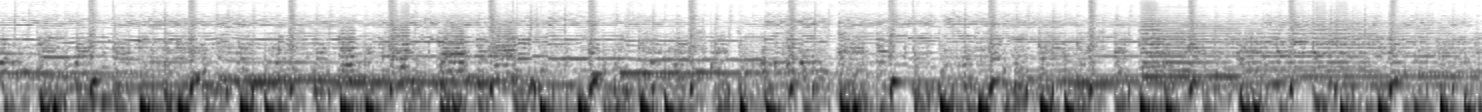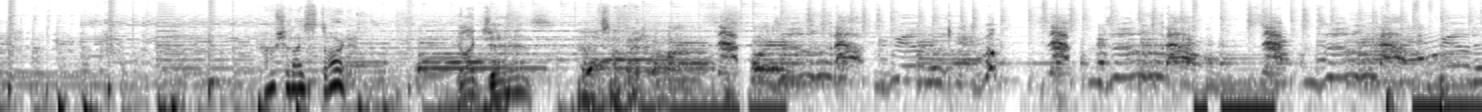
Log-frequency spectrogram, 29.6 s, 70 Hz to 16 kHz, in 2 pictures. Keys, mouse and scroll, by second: 3.2-4.5 drag, 4.8 click, 5.4 Tab, 5.7 middle click, 6.4 alt+a, 7.7-8.9 middle drag, 17.8 middle click, 18.5 click, 18.8 shift+click, 20.8 g, 23.2 click, 23.6 click, 24.2 g, 25.6 click, 25.6-26.5 typing, 27.1-27.5 drag, 28.0 g, 28.5 click, 29.1 g.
